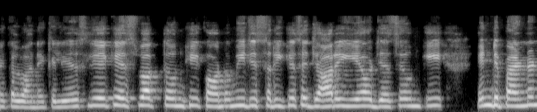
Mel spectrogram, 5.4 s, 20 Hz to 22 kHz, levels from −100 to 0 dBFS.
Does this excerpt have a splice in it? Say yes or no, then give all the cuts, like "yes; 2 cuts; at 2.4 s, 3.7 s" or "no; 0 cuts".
no; 0 cuts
